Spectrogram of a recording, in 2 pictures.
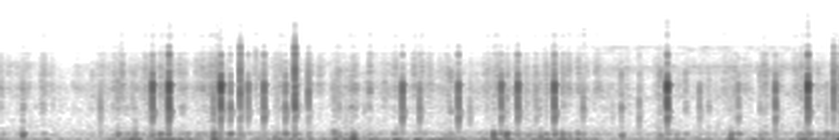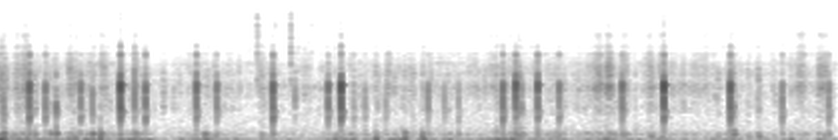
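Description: Mountain bike rattling over a rough dirt singletrack: irregular sharp knocks and clatter, several a second, from the bike's chain and parts jolting on the bumps, over a low rumble of tyres on the trail.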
